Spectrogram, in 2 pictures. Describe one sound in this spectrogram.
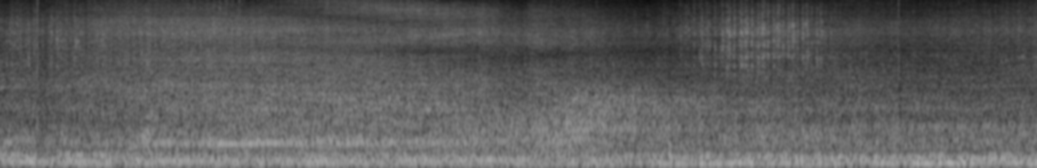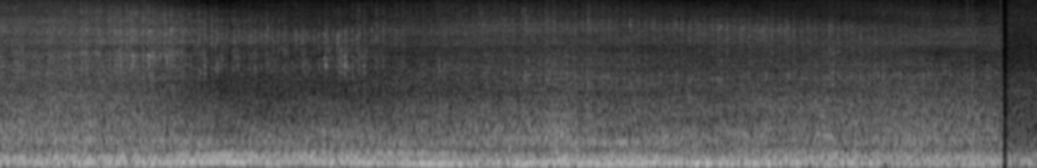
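Cars roll slowly past on pavement.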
